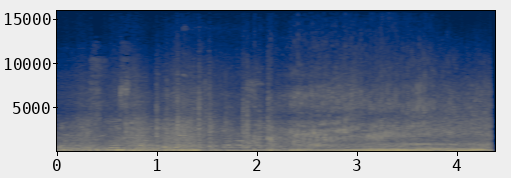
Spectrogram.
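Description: Rally car engine pulling away, its note rising steadily through the second half, over crowd chatter.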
